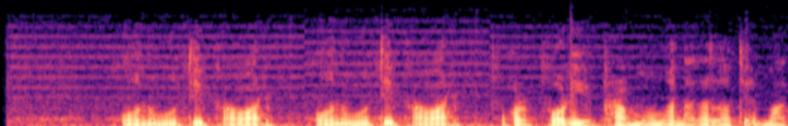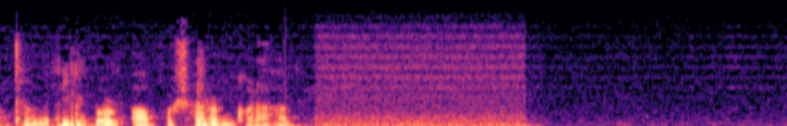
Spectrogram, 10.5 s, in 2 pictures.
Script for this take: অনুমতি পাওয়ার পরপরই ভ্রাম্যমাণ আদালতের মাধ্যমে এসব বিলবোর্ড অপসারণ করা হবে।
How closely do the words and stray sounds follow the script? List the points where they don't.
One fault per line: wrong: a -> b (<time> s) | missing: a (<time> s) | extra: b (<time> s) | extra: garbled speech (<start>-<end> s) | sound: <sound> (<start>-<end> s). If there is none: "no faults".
extra: অনুমতি পাওয়ার (2.1 s)
missing: এসব (5.6 s)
